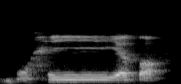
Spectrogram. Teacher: Bagian belakang diangkat untuk memberikan ketebalan to.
